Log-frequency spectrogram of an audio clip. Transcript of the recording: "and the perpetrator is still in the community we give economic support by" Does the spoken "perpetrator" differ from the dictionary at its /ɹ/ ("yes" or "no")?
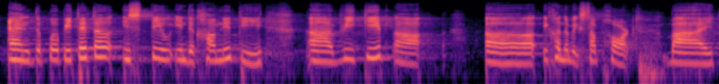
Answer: yes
